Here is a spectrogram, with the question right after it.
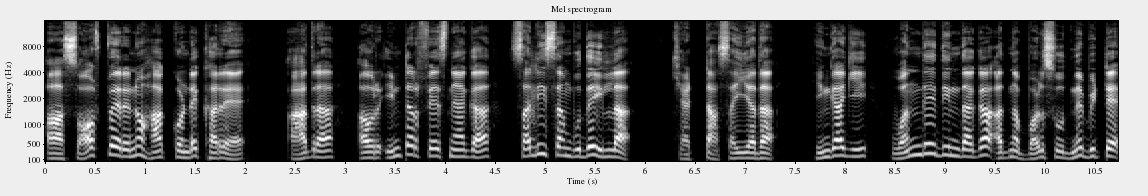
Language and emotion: Kannada, disgusted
